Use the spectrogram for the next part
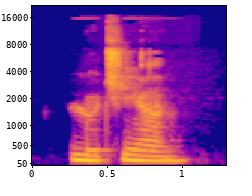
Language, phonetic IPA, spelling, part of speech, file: Romanian, [luˈt͡ʃjan], Lucian, proper noun, LL-Q7913 (ron)-Lucian.wav
- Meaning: a male given name from Latin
